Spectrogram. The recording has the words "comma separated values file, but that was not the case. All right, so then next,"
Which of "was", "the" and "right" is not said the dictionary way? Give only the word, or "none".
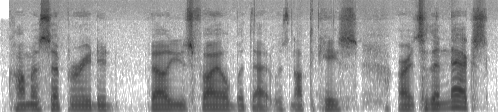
none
